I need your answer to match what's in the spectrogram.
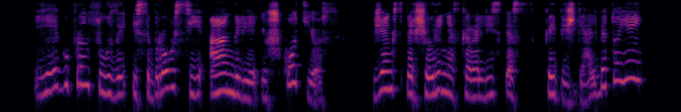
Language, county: Lithuanian, Alytus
